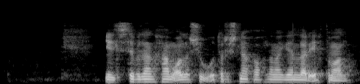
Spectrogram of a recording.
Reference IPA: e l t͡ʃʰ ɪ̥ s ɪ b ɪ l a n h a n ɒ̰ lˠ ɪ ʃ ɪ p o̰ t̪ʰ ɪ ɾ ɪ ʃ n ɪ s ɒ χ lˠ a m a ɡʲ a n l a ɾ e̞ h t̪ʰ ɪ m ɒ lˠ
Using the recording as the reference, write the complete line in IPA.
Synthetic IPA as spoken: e l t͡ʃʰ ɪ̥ s ɪ b ɪ l a n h a m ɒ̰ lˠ ɪ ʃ ɪ p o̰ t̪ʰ ɪ ɾ ɪ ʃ n ɪ χ ɒ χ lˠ a m a ɡʲ a n l a ɾ e̞ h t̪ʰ ɪ m ɒ lˠ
